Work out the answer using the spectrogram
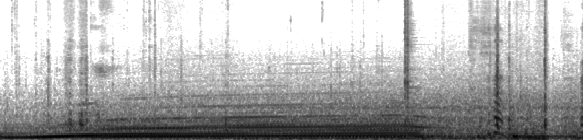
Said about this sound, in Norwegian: Den går faktisk ganske bra, den bilen her.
